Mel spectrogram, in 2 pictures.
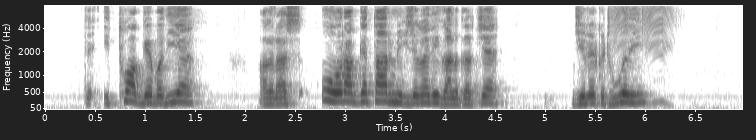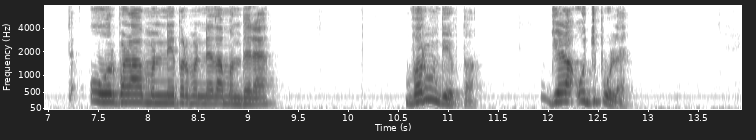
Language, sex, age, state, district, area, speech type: Dogri, male, 30-45, Jammu and Kashmir, Kathua, rural, spontaneous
